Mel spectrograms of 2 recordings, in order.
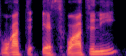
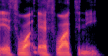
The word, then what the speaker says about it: Eswatini: If I'm looking at it, I'm trying to pronounce it. It's Eswatini.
